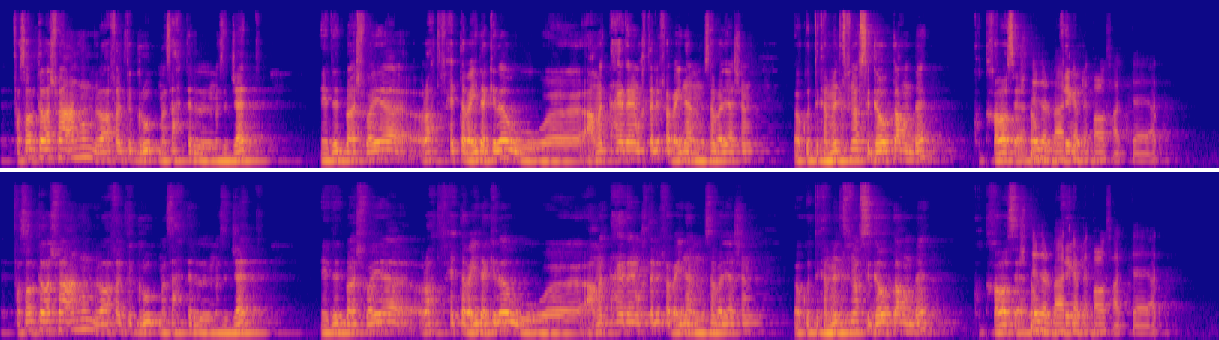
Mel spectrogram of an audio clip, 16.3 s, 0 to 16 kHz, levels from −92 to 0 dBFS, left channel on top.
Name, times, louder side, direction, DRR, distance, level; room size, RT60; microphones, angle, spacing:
voice 1, 0.2-3.4 4.3-10.1 10.6-12.4 13.0-13.9 14.2-14.5, left 2 dB, 75° left, 1.5 m, -28 dB
voice 2, 13.7-15.4, right 1 dB, 5° right, 1.0 m, -32 dB
29.5 x 10.0 x 9.3 m
head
